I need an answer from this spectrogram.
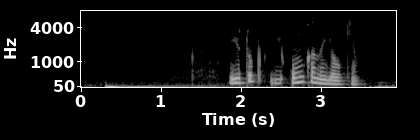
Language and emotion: Russian, neutral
